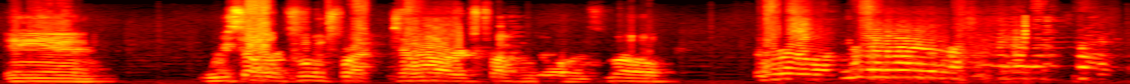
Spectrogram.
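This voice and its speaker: Male co-host, early 40s, slightly high voice, slangy rambling banter full of swearing, faint music behind. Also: lively intonation, measured pace, fairly bright tone, rough recording. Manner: loose slangy rambling, says man and dude. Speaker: podcast co-host. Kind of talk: casual profane chat.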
